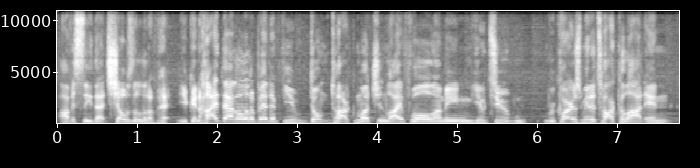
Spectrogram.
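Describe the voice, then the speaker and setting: This male gaming streamer talks in a high-pitched, animated way at normal speed with few pauses, casually addressing his viewers over soft background music. He sounds upbeat and chatty, though his voice is strained and worn, and he occasionally stutters and repeats words.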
